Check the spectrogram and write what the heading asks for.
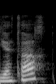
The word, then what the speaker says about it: yataq: Like I said, the word itself is yataq, but when you add it next to another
